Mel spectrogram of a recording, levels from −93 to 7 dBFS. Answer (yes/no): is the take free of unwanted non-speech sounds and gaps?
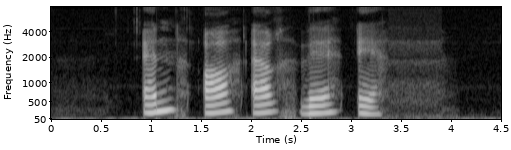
yes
